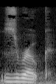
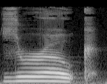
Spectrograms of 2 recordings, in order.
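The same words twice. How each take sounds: First: Zroke said quickly as one whole word; quick plain Zroke; read quickly. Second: Zroke stretched slowly, sound by sound; drawn-out Zroke. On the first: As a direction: snap out Zroke fast. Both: Shown as a demonstration. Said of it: "The nonsense word should be read like this".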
